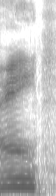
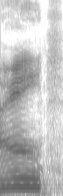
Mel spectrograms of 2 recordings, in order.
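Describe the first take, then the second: First: It is said with an American accent. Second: It is said with an American accent.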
